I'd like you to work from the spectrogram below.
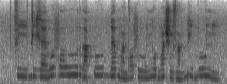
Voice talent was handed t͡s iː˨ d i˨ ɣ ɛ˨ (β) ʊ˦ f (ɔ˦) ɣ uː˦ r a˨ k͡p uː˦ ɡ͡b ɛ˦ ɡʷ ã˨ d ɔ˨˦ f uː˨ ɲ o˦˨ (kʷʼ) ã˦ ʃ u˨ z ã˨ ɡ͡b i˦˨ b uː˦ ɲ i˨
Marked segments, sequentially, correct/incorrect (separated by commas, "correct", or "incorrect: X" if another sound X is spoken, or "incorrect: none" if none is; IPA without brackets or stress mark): correct, correct, incorrect: ɡʷ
